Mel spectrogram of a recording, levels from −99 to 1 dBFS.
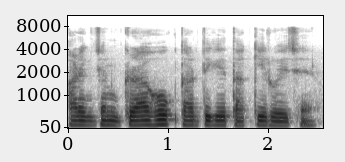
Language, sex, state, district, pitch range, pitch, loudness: Bengali, male, West Bengal, Alipurduar, 125-130 Hz, 125 Hz, -17 LUFS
